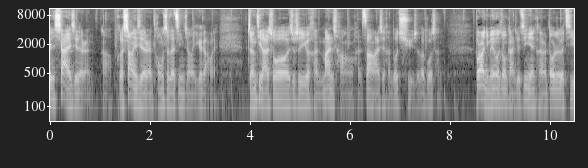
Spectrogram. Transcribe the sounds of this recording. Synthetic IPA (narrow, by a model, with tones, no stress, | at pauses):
ə˥nɕja˥˧i˥˩t͡ɕjɛ˥˩d̪ə˩ɻə̰˧˥n | ɐ̰˧xɤ˧˥ʂɑ˥˧ŋi˥˩t͡ɕjɛ˥˩d̪ə˩ɻə˧˥nt̪ʰʊ˧˥ŋʂɻ̩˧˥t͡sa˥˧ɪt͡ɕi˥˩nʈ͡ʂʰɤ˧˥ŋi˧˥ɡə˧ka̰˨˩ŋwḛ˥˩ɪ | ʈ͡ʂɤ˧˥ŋt̪ʰi˨˩la˧˥ɪʂwɔ˥t͡ɕjo˥˧ʊʂ̬ɻ̩˥˩i˧˥ɡə˧xə˨˩nma˥˩nʈ͡ʂʰɑ˧˥ŋxə˨˩nsɑ˥˩ŋə˞˧˥t͡ɕʰjɛ˨˩xə˨˩nt̪wɔ˥t͡ɕʰy˨˩ʈ͡ʂ̩˧˥d̪ə˧kwɔ˥˩ʈ͡ʂʰɤ̰˧˥ŋ | pu˥ɻni˨˩m˧˥ɪo˨˩ʈ͡ʂɤ˥˩ʊ˧˥ŋka˨˩nt͡ɕɥɛ˧˥t͡ɕi˥njɛ˧˥nkʰɤ˨˩nɤ˧˥t̪o˥ʊʂɻ̩˥˩˥ɡə˩t͡ɕi˥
